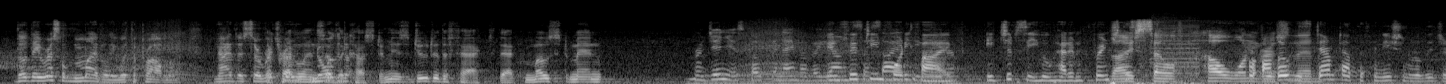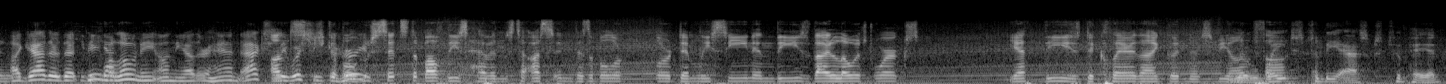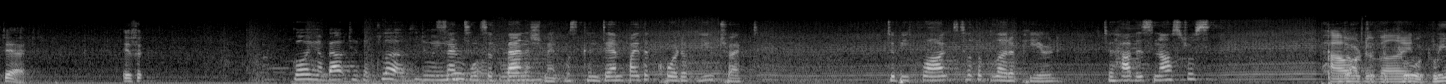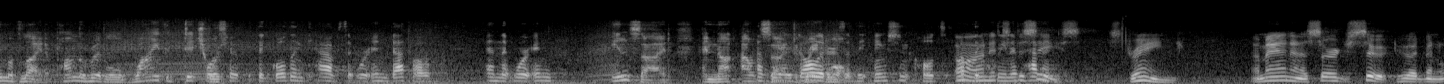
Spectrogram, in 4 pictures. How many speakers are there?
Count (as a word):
seven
